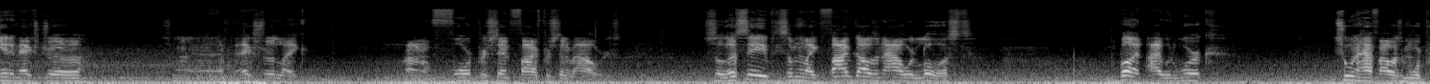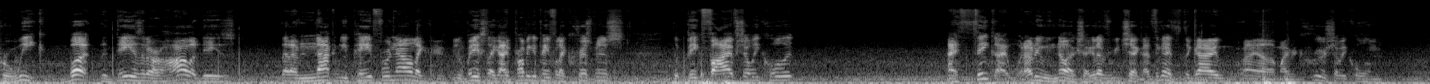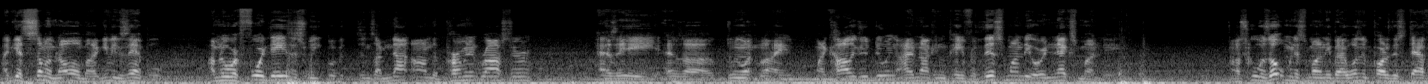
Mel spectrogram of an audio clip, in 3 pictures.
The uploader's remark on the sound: In this CarCast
